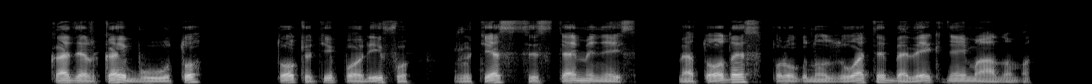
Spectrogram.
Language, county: Lithuanian, Šiauliai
